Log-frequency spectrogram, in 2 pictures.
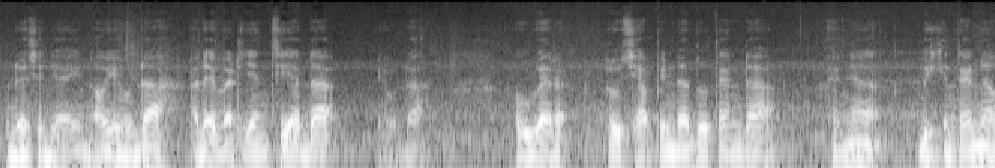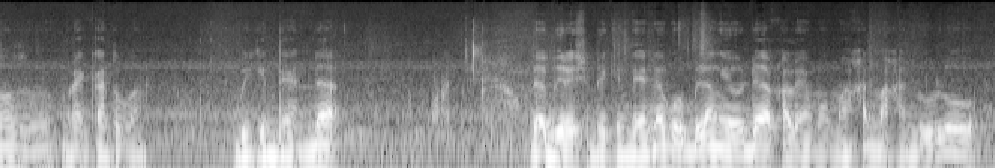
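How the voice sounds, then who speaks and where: A man tells a story in a loose, casual podcast chat. He acts out the dialogue lively, jumping up in pitch for the quoted voices. His tone is dark and mellow, with a faint hiss of noise behind. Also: brisk.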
